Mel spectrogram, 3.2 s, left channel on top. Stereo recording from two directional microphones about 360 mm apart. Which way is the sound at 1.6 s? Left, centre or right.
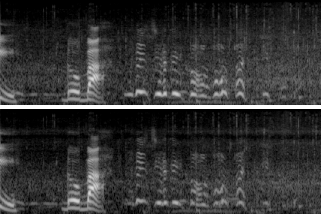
Left.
